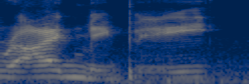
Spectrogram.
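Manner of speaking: very raspy, hoarse, croaking smoker voice. Retelling what the creature says as it turns to you, very raspy smoker voice. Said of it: "in a very raspy smoker voice".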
